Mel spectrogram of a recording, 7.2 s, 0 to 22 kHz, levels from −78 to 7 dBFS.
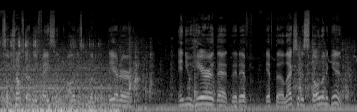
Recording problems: machinery noise; loud; throughout; 2 dB below the speech
electrical hum; noticeable; throughout; 50 Hz, 15 dB below the speech

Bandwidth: 15.5 kHz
